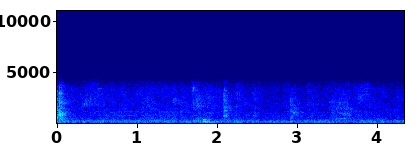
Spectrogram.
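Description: Faint, irregular clicks and taps from a computer keyboard being used, a few scattered strokes over quiet room tone.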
